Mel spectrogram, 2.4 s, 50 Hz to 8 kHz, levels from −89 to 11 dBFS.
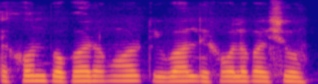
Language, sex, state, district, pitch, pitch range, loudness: Assamese, male, Assam, Kamrup Metropolitan, 165 Hz, 165-170 Hz, -17 LUFS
